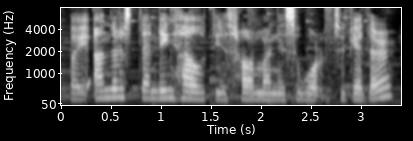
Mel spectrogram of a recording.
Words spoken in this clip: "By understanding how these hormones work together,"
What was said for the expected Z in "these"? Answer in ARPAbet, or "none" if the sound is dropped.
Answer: S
